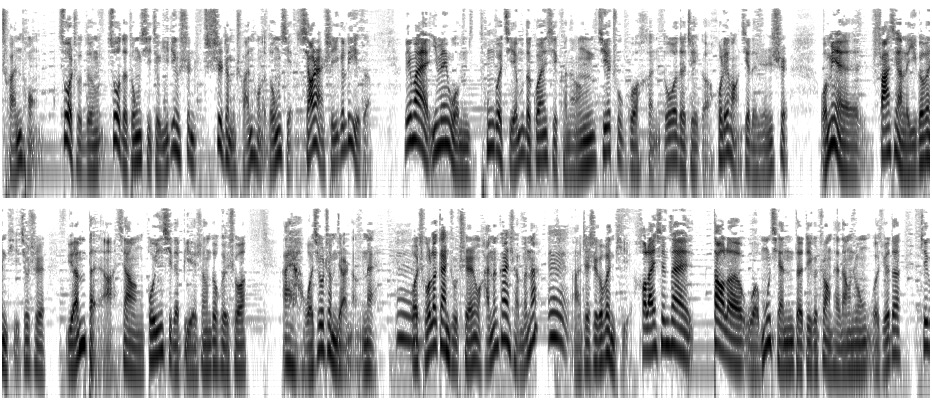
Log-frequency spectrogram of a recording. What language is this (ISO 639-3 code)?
zho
